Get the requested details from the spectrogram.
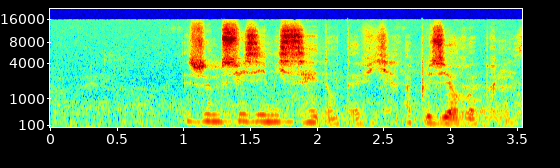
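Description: A woman speaks softly and warmly, close by.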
